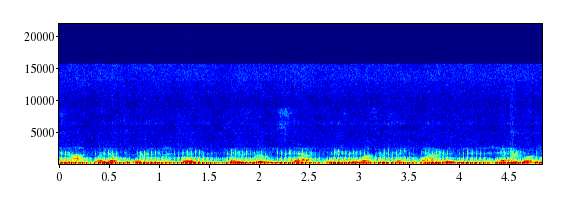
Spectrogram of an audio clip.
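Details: A loud, close purr from a noisy cat: continuous low rumbling that rises and dips with each breath in a regular rhythm, strong and unbroken throughout.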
